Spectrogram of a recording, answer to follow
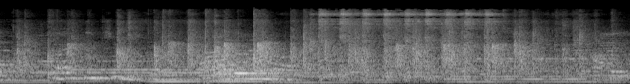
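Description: Live church praise music: sustained low chords under a quick, steady percussion beat, with a bright jingling layer joining about halfway through.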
